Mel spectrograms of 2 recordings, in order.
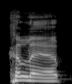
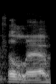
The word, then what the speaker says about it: Caleb: Caleb will uh Williams. Caleb. Caleb. Not KB.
